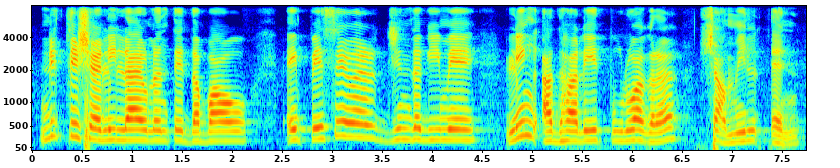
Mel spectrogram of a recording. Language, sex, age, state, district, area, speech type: Sindhi, female, 60+, Uttar Pradesh, Lucknow, rural, spontaneous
